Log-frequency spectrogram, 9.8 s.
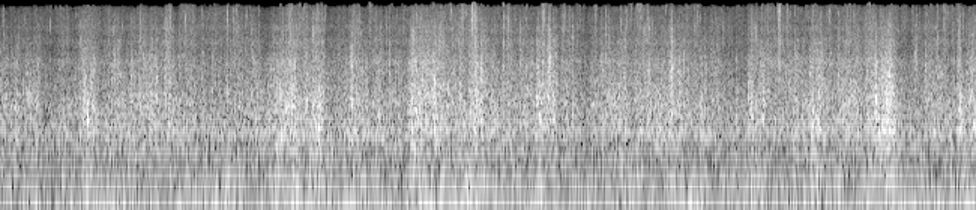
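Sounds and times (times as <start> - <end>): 
plastic tarp moving: 0.0 - 9.7.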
